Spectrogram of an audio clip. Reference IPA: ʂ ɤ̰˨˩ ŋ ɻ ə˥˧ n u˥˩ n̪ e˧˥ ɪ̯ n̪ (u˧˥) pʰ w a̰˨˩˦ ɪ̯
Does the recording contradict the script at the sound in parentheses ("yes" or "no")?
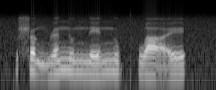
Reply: no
